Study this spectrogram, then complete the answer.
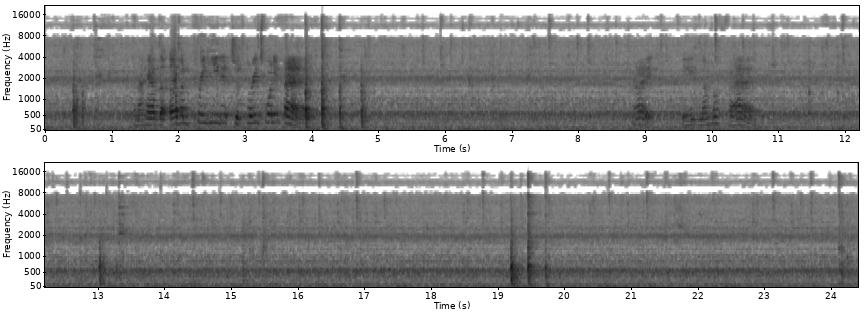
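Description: A stand mixer whirs steadily as it beats batter.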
